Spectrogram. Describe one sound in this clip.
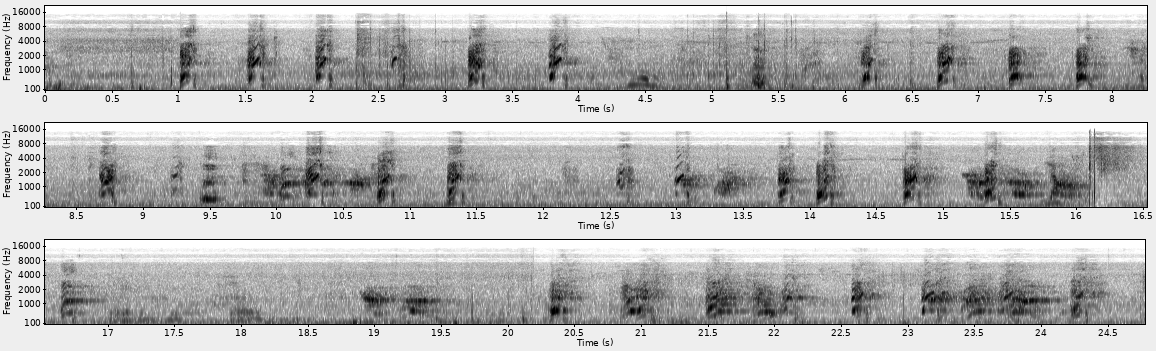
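A young Belgian Malinois barks in sharp bursts.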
